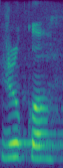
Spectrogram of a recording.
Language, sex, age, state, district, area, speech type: Hindi, female, 18-30, Bihar, Vaishali, rural, read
